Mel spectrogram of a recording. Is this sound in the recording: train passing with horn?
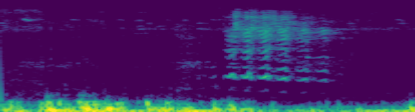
no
